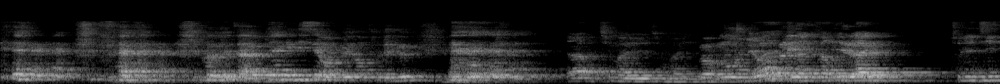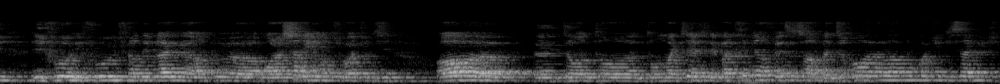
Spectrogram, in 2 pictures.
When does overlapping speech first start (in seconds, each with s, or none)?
7.4 s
